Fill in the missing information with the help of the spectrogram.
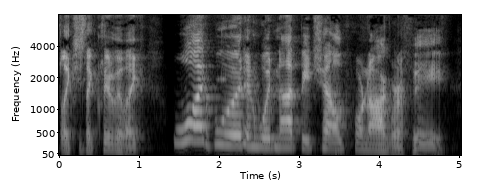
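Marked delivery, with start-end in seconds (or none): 1.4-4.8 very high, slow voice with swooping pitch. Retelling a movie scene, quoting a character: Judy Greer impression. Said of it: "Was that your Judy Greer impression?".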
